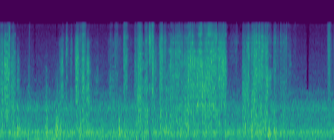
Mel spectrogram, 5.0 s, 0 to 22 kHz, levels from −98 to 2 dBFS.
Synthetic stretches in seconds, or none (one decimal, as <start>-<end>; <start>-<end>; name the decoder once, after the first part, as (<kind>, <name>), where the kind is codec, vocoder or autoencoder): 2.6-4.3 (vocoder, WaveNeXt)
